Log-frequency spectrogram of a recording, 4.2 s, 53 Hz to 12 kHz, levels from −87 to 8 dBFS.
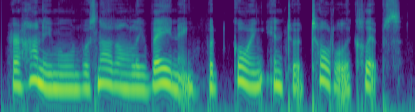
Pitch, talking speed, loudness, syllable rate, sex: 185 Hz, 175 wpm, -16 LUFS, 5.3 syllables/s, female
